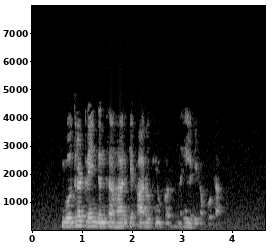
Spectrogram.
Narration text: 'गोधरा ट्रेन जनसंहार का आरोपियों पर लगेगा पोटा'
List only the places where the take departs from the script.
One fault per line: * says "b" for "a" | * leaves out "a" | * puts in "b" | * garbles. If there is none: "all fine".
* says "के" for "का"
* puts in "नहीं"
